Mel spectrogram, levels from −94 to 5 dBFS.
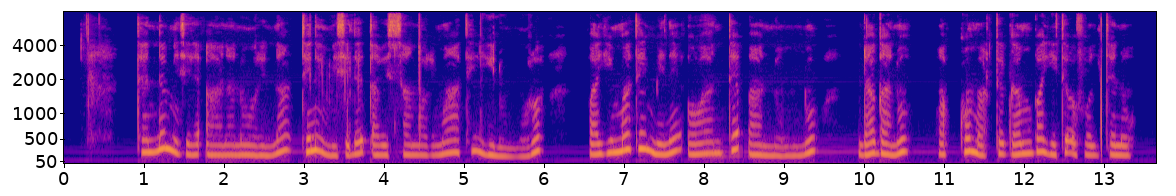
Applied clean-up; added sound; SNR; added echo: neural separator model SepFormer DNS4.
